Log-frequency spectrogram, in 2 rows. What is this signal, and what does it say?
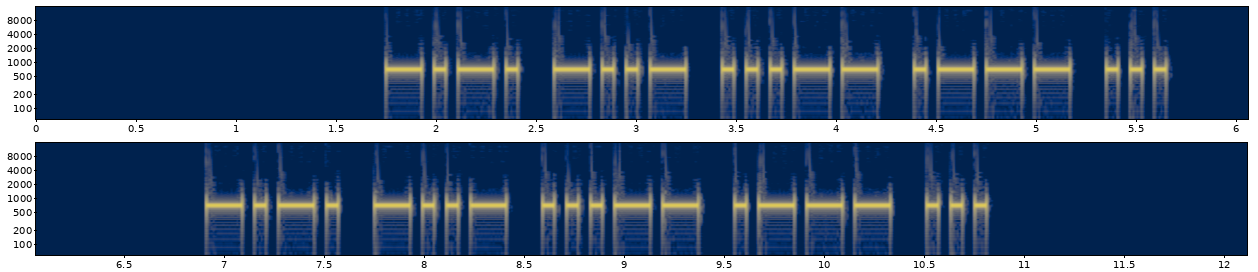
Morse code, heard as a keyed tone, about 20 wpm, 700 Hz. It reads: CX3JS CX3JS
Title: DXCC-100 Call Signs - 5 Characters - Repeated 2x - 20wpm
